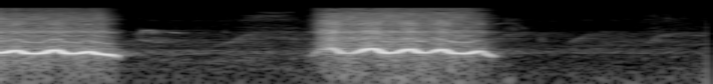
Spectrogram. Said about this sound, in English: That bird back there. What are they saying?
